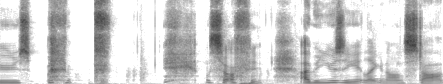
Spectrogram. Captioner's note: snorts & giggles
